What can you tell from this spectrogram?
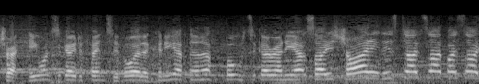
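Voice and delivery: rising race call, voice climbing high; excited commentary. Real, not acted. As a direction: call the overtake live, building excitement.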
